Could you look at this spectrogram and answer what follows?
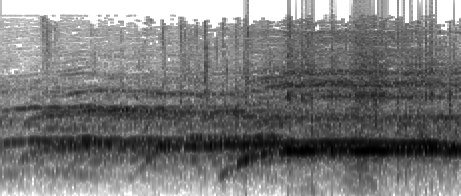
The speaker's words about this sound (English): I never thought that that line would elicit cheers.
